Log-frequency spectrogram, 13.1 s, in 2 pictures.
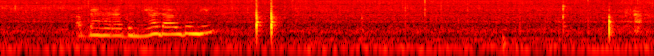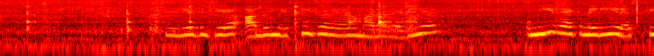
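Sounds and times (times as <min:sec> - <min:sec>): food sizzling in a pan: 0:00.0 - 0:13.0
short taps against a pan: 0:02.5 - 0:02.8.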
